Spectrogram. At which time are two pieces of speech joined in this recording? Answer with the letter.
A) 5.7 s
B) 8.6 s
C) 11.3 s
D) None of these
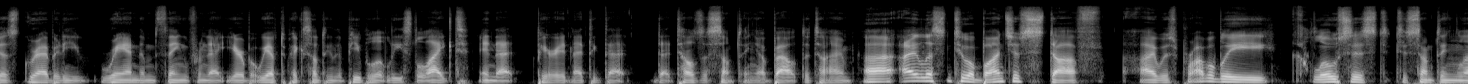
B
